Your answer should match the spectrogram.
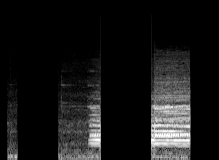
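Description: CSX freight locomotive's multi-note air horn sounding as the train comes up to the grade crossing. Under a low diesel rumble, a first horn blast starts near two seconds in, and a louder blast follows about a second later. The sound breaks off abruptly between these short fragments.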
